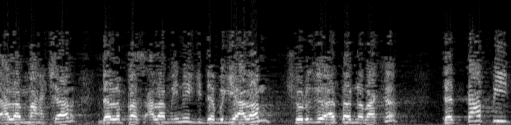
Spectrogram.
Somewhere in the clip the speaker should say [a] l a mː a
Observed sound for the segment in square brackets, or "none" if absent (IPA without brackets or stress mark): a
